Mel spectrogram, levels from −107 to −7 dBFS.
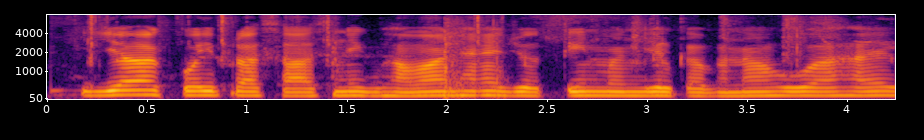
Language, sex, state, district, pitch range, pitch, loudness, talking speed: Hindi, male, Chhattisgarh, Kabirdham, 135-145 Hz, 140 Hz, -29 LUFS, 170 wpm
